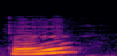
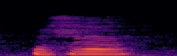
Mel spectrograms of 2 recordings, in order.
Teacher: 파열음의 베트는 윗입술과 아랫입술이 파열을 일으키면서 즉 터지는 듯한 그러한 현상을 통해 브라고 발음이 되고 그 아래 마찰음 다교시가 없는 베트는 v 윗 이빨과 아랫입술이 마찰을 통해서 발음이 됩니다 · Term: 파열음과 마찰음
